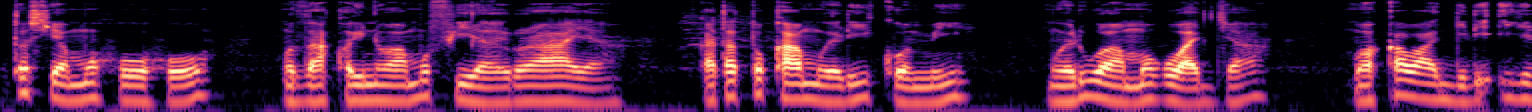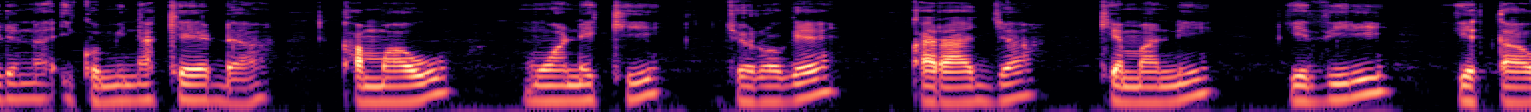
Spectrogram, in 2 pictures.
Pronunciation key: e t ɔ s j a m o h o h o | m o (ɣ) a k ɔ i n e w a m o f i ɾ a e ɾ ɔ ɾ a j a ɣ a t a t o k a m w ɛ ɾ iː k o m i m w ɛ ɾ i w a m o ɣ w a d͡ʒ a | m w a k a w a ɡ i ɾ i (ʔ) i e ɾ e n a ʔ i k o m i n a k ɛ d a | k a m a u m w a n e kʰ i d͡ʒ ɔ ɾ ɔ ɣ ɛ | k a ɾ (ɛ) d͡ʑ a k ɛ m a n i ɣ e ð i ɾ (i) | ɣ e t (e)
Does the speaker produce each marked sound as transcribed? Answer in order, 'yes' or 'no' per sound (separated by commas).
no, yes, no, yes, no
